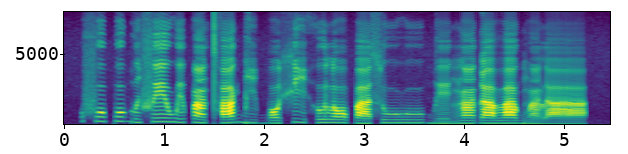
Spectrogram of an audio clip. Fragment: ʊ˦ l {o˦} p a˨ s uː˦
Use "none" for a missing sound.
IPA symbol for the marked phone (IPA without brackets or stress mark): ɔ˦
